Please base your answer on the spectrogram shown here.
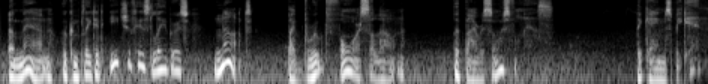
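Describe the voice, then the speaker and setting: A man narrating a scripted ASMR story in a dramatic, hushed manner that often drops into a whisper. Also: fairly low pitch. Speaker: narrator of an audio roleplay.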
